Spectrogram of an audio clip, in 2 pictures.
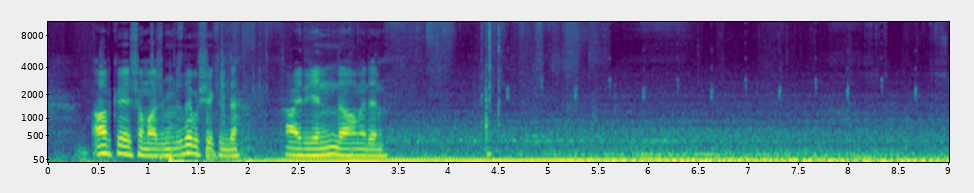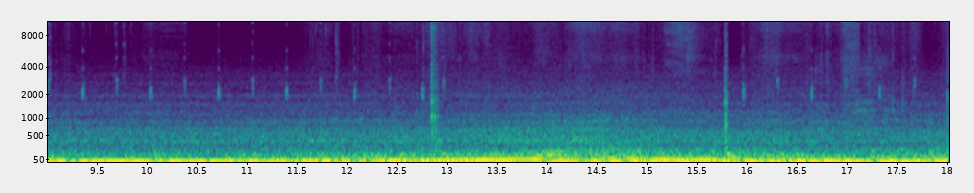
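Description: A car engine hums steadily from inside the cabin.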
